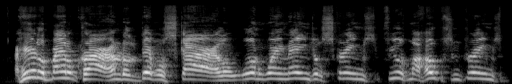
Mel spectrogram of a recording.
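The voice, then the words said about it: Sung in a redneck accent impression. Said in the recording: “weird redneck impression from TikTok ... an impersonation of what Denise says that I sound like”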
